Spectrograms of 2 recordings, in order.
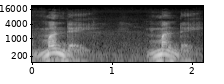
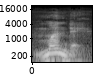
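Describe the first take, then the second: First: The correct English मंडे; correct Monday. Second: मंडे with a hard retroflex ड, the common mistake; the incorrect Indian मंडे; wrong Monday. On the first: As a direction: lift मन in मंडे and soften the ड. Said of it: "मन उठेगा". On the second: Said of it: "don't say मंडे". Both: Shown as a demonstration.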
